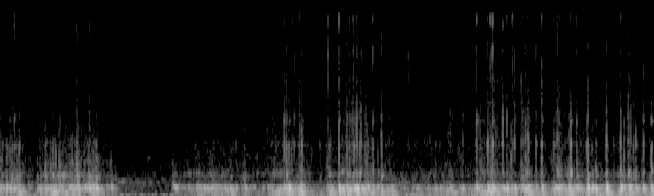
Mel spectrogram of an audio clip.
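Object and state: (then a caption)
Knitted yarn microphone cover being scratched. Long nails on both hands scratch a black knitted yarn sleeve pulled over a microphone head. The result is a dense, muffled, low rustling scratch with quick crackly bursts, easing off briefly near the start before continuing steadily to the end.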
